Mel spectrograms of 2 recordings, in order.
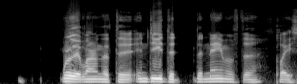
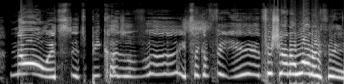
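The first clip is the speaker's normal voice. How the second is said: very high, squealed mock protest; Dee; 6 dB louder than usual. Co-host imitating Dee scrambling for an excuse, high squeal. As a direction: flounder for words in a squeaky put-on voice. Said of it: "And D's like".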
